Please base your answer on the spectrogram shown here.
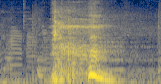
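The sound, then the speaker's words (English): A harsh cough or throat-clearing burst from someone who has just smoked cannabis shatter; one rough, breathy outburst in two quick pushes, fairly loud, with no talk. “we're back after a cough break when I turn the volume down because it's unprofessional to cough in your listener's ear.”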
